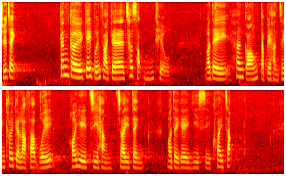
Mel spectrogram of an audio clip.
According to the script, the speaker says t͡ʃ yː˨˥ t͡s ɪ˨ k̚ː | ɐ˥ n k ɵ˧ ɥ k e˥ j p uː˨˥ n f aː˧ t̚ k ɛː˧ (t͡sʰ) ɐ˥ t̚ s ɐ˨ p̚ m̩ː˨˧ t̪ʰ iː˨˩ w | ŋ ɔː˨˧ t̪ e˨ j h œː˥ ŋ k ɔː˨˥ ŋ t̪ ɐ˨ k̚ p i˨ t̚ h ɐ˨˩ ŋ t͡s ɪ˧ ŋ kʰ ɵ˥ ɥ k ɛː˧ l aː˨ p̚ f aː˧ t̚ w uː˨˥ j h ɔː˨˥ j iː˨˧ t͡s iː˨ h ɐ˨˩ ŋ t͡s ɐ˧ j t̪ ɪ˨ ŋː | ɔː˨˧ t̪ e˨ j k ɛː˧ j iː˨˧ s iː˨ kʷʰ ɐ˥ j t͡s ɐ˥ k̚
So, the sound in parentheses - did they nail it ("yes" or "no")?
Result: yes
